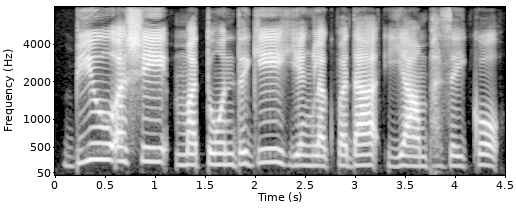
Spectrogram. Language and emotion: Manipuri, neutral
